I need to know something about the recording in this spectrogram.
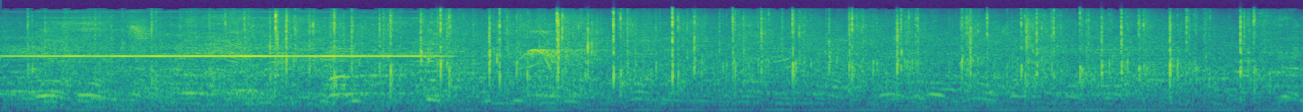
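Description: A match timer's steady, high electronic tone, held until about two seconds in and then cutting off, marking the end of the match. Scattered applause and crowd voices follow.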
